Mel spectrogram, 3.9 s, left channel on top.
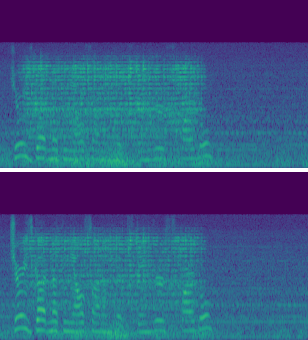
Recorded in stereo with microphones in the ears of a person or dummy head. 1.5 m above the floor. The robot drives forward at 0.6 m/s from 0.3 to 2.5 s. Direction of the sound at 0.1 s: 55° right (ahead or behind).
